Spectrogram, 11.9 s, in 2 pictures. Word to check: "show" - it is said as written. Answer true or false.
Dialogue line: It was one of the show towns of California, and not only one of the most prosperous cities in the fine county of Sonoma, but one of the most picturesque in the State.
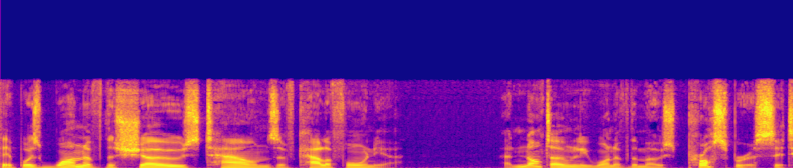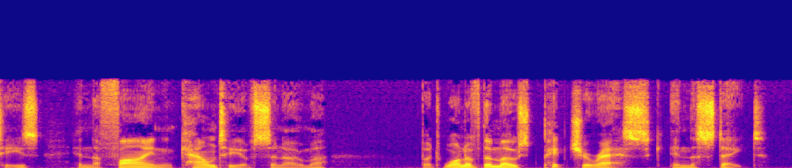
false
